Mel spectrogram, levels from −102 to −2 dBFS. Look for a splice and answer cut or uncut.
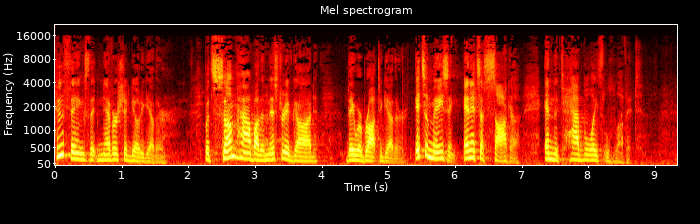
uncut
